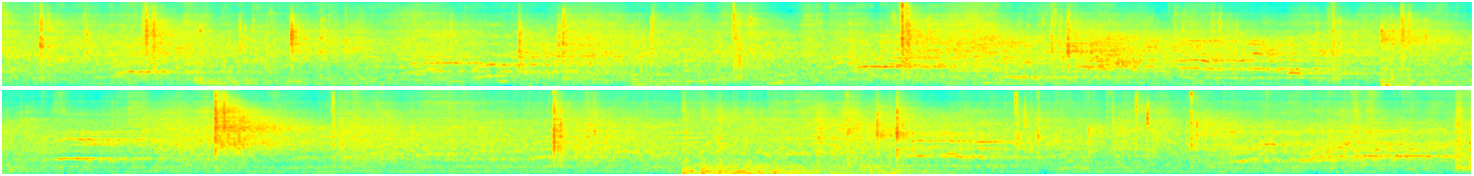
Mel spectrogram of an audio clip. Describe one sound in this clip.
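Young players shout to each other across an echoing rink.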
